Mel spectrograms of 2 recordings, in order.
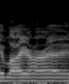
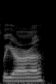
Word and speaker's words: Liara: I know how that goes, because everybody tries to say Lyara, and it's Liara, so.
